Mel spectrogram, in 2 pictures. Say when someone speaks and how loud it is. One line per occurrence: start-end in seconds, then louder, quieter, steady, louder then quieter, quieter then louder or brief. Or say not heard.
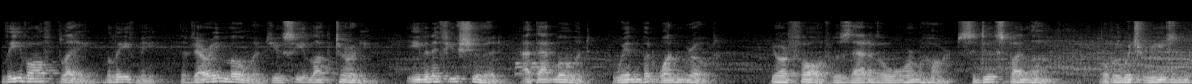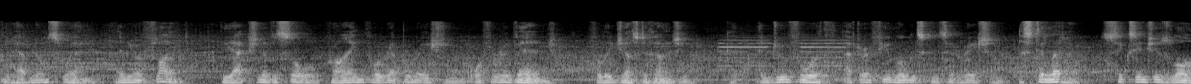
0.0-23.7 steady.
